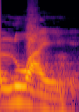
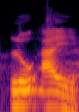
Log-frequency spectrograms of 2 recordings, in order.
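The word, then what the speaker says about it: لؤي: tergesa-gesa jadi lu i-itu lebih banyak dibaca pakai Hamzah jangan dibaca Luwe gitu ya yang benar bacanya adalah Lui pakai Hamzah walaupun pakai white juga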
